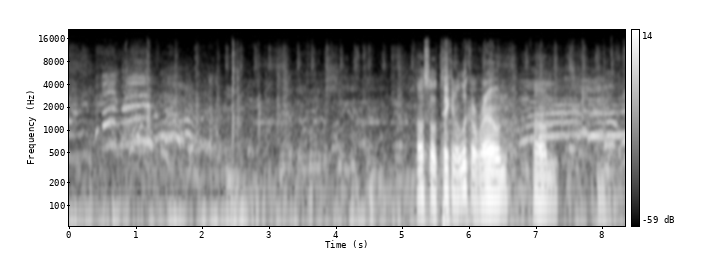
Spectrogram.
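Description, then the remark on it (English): Scattered voices of people from a different ballgame chatter in the background, rising into louder, overlapping talk partway through, while one person speaks over them. “you may hear some people in the background, but of course, that's not our game.”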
